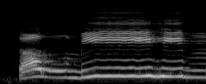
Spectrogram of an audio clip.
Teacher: یا ساکن سے پہلے میم کے نیچے زیر ہے تو یا مدہ کو کھینچ کر پڑھنا ہے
